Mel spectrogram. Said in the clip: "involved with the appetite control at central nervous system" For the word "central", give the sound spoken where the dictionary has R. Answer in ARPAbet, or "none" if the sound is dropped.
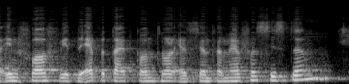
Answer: none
